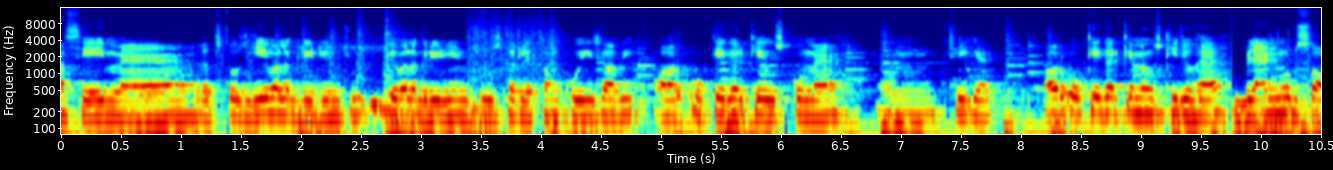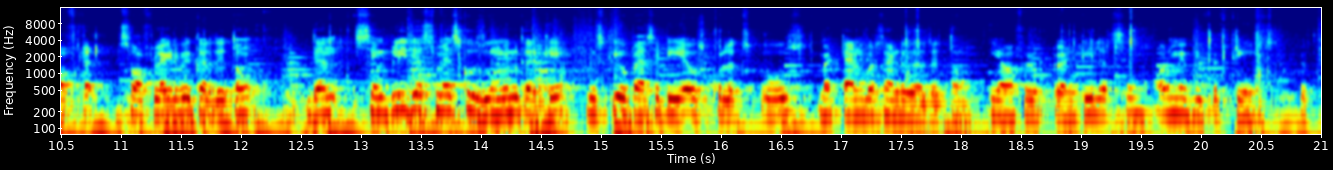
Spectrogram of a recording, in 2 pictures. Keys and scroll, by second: 13.7 Return, 16.7 BackSpace, 17.6 Return, 19.2-20.2 typing.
